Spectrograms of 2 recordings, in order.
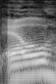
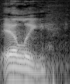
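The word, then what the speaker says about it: Elle: Hey, according to L magazine, am I saying it right or is it Ellie? E L L E L L. Okay, I thought so.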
